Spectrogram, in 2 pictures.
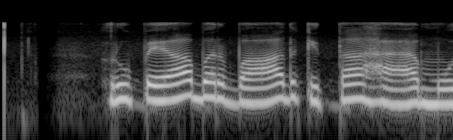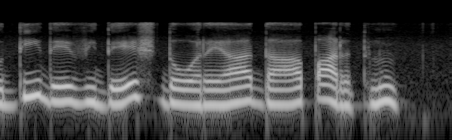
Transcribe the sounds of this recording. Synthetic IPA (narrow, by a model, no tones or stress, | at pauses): ɾʊpjaːbəɾbaːd̪kit̪aːɦɛːmoːd̪iːd̪eːʋɪd̪eːʃd̪ɔːɾjaːd̪aːpaːɾət̪nũː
